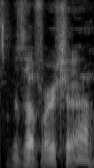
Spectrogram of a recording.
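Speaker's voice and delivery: voice breaking. Sharing that her sister is having her first child, voice cracking. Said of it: "my voice cracked".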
